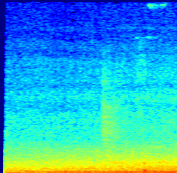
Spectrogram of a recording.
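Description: Slow road traffic: a van's engine running as it creeps forward, a steady low rumble with a hiss over it.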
